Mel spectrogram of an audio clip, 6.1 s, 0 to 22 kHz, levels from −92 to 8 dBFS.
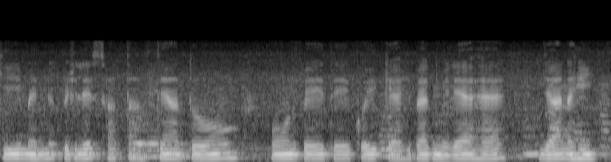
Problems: background conversations at intervals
